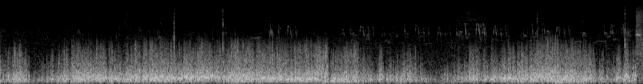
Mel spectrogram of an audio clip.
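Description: Wind buffeting the camera's microphone: a dense, loud noise that dips briefly near the start and about four seconds in.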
